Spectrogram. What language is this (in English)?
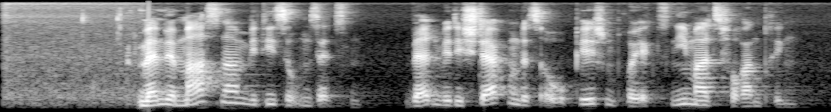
German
